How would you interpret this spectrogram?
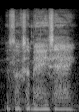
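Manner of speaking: hushed, breath-only whisper of amazement; awed whisper. Real, not acted. Streamer marvelling at the game's visuals, awed whisper. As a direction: whisper it in real awe.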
